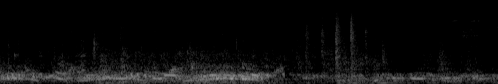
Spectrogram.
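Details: A weak little young pigeon feeding stronger, larger young pigeons; continuous low, wavering grumbling calls build for nearly three seconds, then fade to quieter muttering.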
